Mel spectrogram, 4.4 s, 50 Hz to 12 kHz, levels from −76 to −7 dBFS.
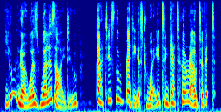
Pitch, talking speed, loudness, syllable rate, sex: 225 Hz, 245 wpm, -20 LUFS, 5.2 syllables/s, female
